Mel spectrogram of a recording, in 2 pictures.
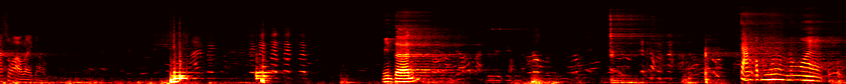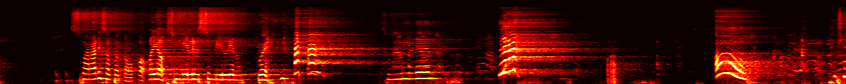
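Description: A woman talks with animation through a microphone over a loudspeaker.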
